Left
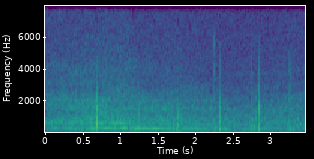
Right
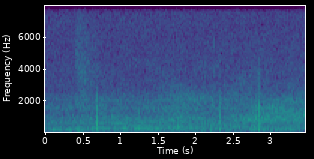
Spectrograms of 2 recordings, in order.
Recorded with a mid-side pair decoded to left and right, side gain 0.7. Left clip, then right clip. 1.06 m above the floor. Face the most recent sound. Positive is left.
turn(degrees=35)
